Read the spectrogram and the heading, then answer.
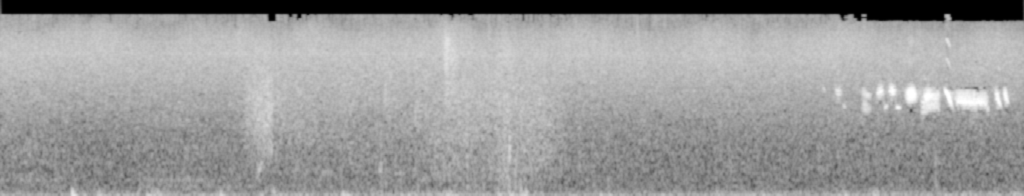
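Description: Brewer's sparrow song, a short run of high, quick trilled notes near the end, rising above a steady background hiss with faint rustling and low rumble earlier on.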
